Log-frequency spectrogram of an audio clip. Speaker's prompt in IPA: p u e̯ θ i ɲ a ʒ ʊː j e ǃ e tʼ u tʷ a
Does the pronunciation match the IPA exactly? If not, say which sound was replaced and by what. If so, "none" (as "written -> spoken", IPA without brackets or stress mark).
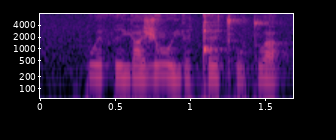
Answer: ɲ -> j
